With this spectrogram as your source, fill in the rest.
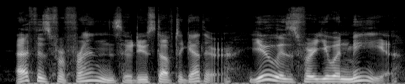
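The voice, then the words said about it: Suave SpongeBob impression. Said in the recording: “Now I gotta try and do Suave SpongeBob.”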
